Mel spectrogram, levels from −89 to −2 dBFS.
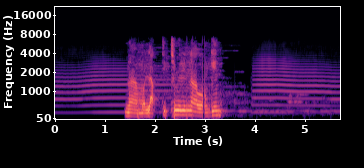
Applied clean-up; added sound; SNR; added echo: none; Trumpet; 19 dB; none.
